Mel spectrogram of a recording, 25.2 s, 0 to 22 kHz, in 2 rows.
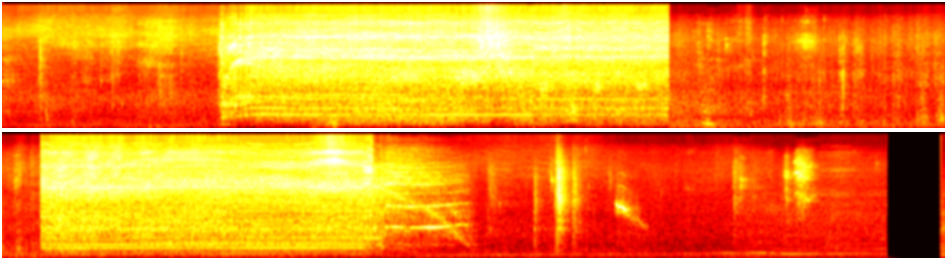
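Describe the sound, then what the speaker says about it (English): A pressure washer roars in two long, steady bursts of hissing spray against an R34 Skyline, with a whining motor tone, separated by a quieter pause, ending in scattered squeaks and clatter. "give this thing a big spray down with the pressure washer"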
